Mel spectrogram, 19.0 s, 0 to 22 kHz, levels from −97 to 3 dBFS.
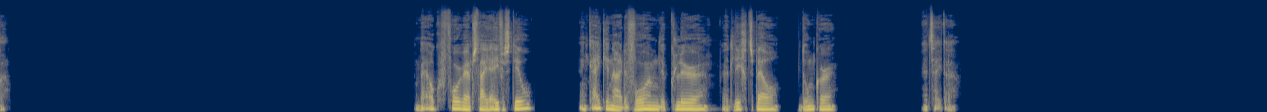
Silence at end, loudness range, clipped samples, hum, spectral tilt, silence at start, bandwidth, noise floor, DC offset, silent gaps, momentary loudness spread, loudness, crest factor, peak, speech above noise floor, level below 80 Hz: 4.7 s; 17 LU; under 0.1%; none; -6 dB/octave; 0 s; 14 kHz; under -90 dBFS; under 0.1%; 0.15-6.20 s, 8.03-8.68 s, 11.71-11.95 s, 12.57-13.81 s; 15 LU; -19 LUFS; 18 dB; -4 dBFS; over 72 dB; -66 dBFS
